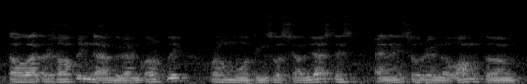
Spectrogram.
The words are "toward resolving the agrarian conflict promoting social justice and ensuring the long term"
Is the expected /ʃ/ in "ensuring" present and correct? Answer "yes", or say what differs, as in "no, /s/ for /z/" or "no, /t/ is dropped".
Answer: no, /s/ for /ʃ/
